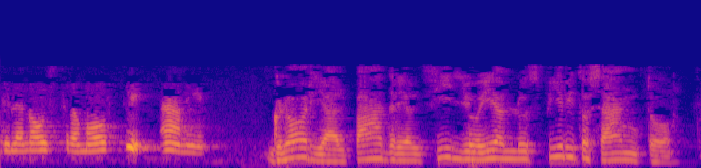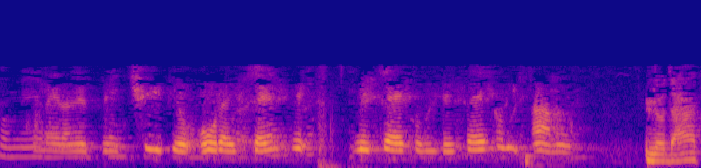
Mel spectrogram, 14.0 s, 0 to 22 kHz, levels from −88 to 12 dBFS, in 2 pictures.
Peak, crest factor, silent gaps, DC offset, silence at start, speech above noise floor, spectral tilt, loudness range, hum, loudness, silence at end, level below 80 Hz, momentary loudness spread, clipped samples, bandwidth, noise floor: -6 dBFS; 18 dB; none; under 0.1%; 0 s; 35 dB; -10.5 dB/octave; 5 LU; none; -23 LUFS; 0 s; -58 dBFS; 12 LU; under 0.1%; 5.4 kHz; -57 dBFS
